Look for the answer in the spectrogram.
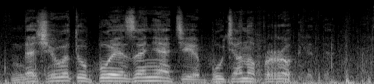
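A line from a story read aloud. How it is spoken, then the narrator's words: Grimacing grumble. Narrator (Russian): проворчал Доу, кривясь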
